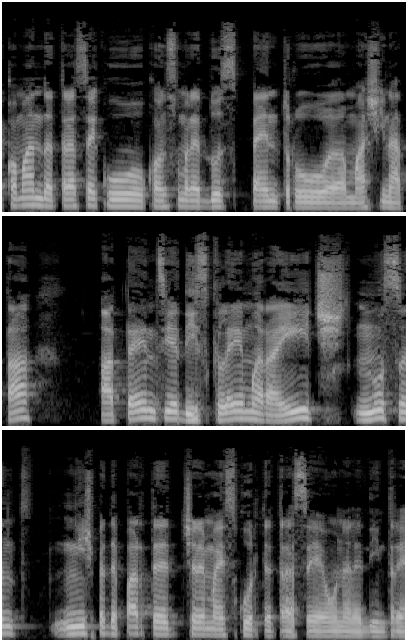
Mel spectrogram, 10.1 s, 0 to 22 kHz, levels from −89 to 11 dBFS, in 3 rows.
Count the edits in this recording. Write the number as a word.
zero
